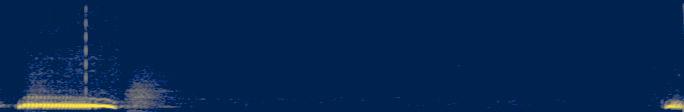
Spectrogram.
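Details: Spotted dove calling to lure in and provoke wild doves: one long, low, throbbing coo that falls slightly at the end, then silence until another phrase begins.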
